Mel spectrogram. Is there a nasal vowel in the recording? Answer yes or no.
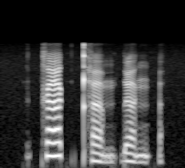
no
